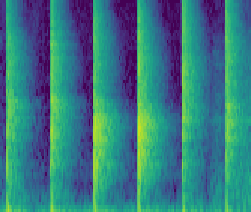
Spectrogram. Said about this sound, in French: et il applaudit.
